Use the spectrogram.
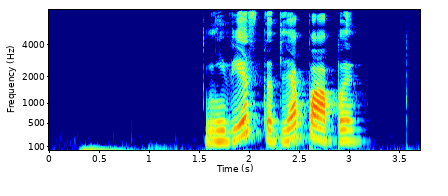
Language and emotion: Russian, positive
